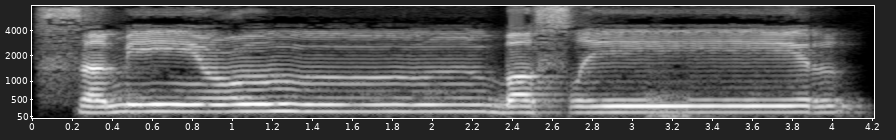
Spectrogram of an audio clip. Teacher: عین کے بعد میم کی آواز نکالیں گے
